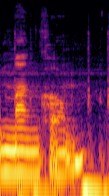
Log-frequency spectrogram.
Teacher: So the dative for makom would be the M would turn to an N here, mankom, and it would be pronounced like a velar nasal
